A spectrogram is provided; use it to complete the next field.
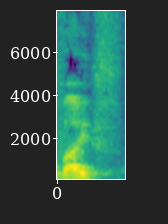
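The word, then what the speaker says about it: Weisz: Craig's new wife Rachel Vice right her yes ritual Vice yeah imagine a vice as in Vic just imagine that's how it's spelled but it's not oh I've I've alerted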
